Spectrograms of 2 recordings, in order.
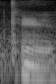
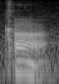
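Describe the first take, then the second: First: The vowel sounds like the one in 'cat'. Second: The vowel sounds like the one in 'father'. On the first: The speaker calls it wrong. "they don't pronounce it as can" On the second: The speaker calls it right. "They pronounce it as con"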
